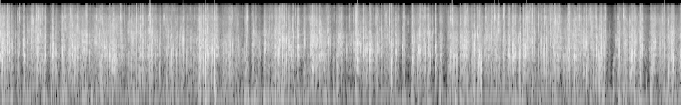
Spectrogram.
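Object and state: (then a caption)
Plastic snack bag. Hands grip, crinkle and squeeze a hand-sized, purple printed plastic snack bag that appears to hold contents, close to the mic. A dense, continuous bright crackling with sharp snaps fills the clip, with almost no low end and brief dips between squeezes.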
